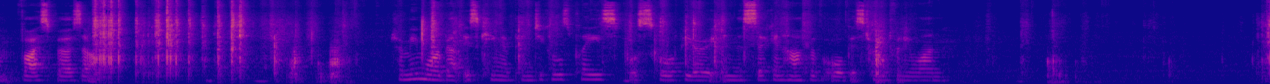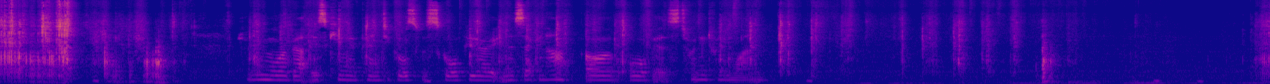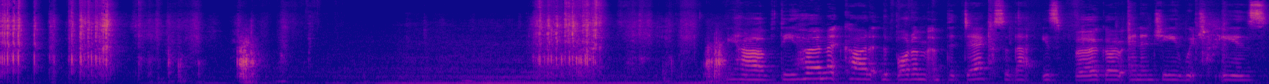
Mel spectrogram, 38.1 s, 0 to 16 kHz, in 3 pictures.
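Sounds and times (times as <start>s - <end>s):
cards being shuffled: 0.9s - 3.6s, 4.2s - 9.1s, 12.5s - 14.6s, 15.2s - 23.5s, 25.2s - 28.6s, 30.7s - 32.7s
low steady rumble: 28.1s - 36.9s.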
